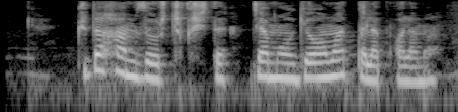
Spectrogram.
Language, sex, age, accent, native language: Uzbek, female, 18-24, Qashqadaryo, Uzbek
